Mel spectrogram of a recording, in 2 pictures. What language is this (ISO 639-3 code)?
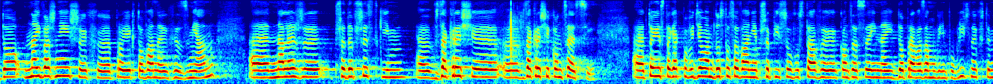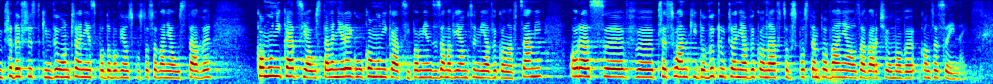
pol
